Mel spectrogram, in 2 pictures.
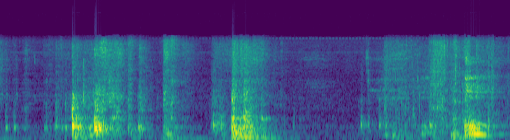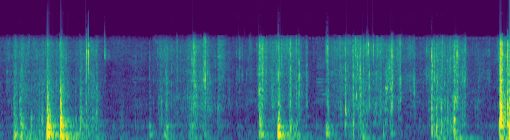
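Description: Cardboard trading-card boxes being handled, shifted and set down on a table, giving an irregular string of knocks and thuds.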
